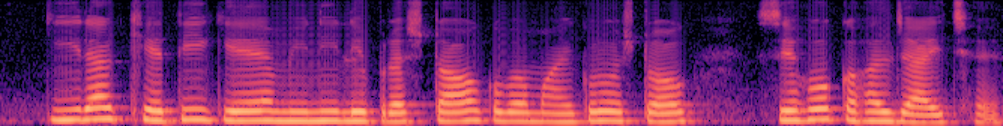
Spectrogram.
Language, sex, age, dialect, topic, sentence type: Maithili, female, 31-35, Bajjika, agriculture, statement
